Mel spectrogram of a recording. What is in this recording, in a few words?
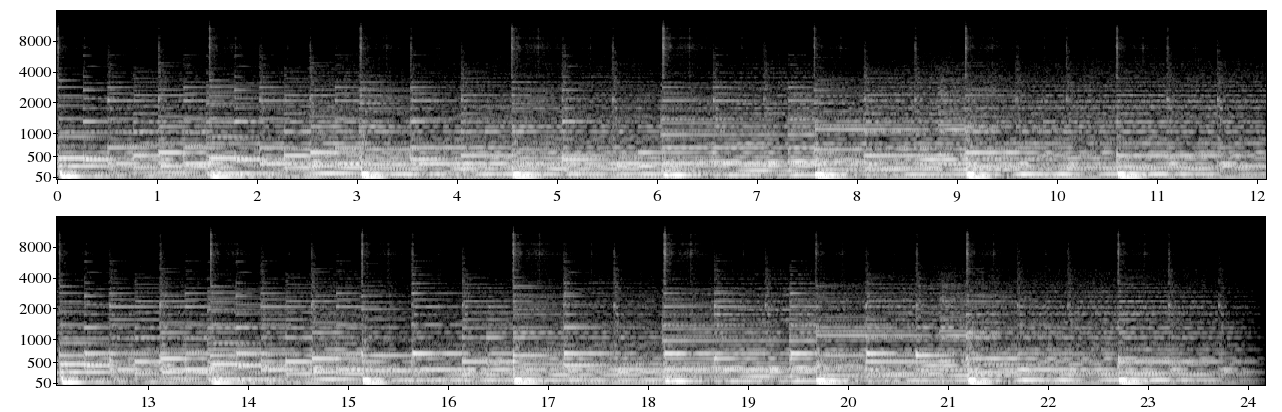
bouncing shadows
